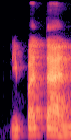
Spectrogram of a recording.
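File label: "lipatan", Malay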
